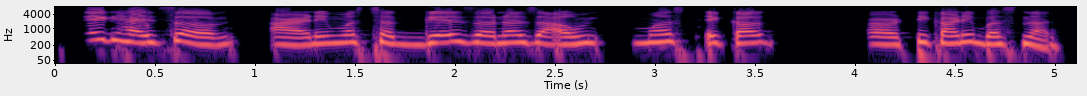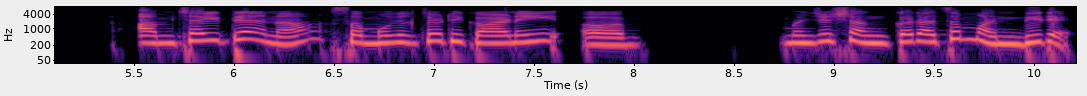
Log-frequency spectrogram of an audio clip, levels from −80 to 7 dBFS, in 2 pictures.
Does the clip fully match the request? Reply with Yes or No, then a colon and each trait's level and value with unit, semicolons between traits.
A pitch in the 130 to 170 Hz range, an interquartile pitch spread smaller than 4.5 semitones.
No: very high, 260 Hz; average, 2.8 semitones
